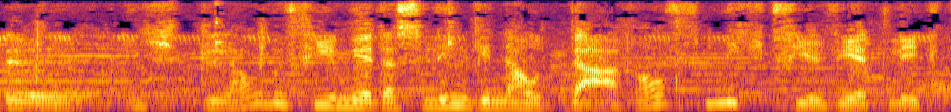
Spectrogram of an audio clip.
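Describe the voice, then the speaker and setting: A man's voice: a little high, sing-song, slow, over loud music. A man narrating a comedy audio drama in a scripted, wry storytelling manner.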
